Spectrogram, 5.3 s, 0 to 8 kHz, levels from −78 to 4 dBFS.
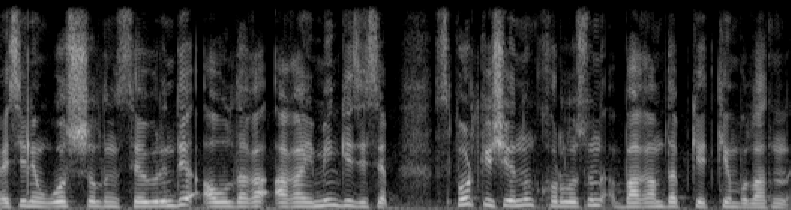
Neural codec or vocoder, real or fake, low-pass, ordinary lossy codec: none; real; none; none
